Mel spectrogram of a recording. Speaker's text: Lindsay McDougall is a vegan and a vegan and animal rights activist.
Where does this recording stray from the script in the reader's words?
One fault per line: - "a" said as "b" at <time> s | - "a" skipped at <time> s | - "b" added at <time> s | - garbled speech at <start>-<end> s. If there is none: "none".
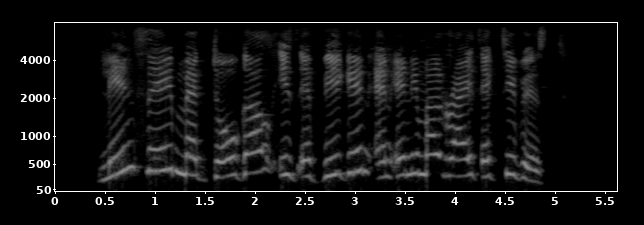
- "a vegan and" skipped at 3.4 s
